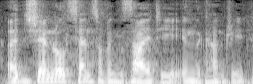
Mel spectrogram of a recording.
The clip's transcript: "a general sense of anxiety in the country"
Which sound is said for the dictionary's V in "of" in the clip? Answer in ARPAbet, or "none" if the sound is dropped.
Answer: V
